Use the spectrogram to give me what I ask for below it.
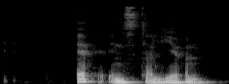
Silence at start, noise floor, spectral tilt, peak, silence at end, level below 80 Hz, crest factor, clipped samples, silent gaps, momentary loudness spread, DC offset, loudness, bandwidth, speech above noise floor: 0.75 s; -71 dBFS; -8.5 dB/octave; -6 dBFS; 0.15 s; -44 dBFS; 16 dB; under 0.1%; none; 4 LU; under 0.1%; -22 LUFS; 16 kHz; 52 dB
